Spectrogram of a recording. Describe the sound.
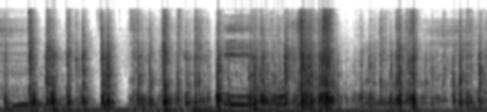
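Opening inexpensive makeup packaging makes many sharp taps and clicks mixed with light plastic rustling. The sounds come quickly and irregularly, with no talk.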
